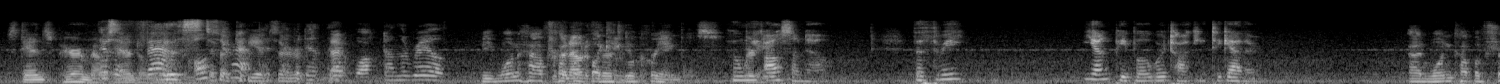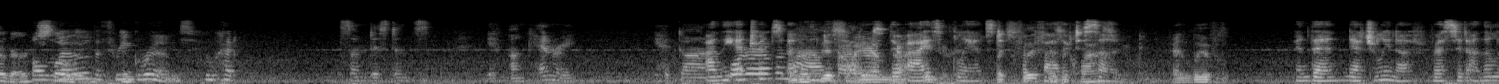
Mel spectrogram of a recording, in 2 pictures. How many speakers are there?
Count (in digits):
7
